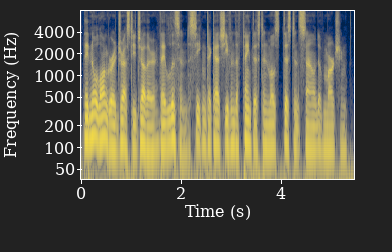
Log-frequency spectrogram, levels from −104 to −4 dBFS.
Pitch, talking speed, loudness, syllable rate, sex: 105 Hz, 220 wpm, -17 LUFS, 5.9 syllables/s, male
